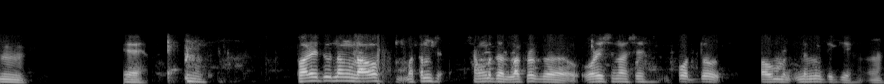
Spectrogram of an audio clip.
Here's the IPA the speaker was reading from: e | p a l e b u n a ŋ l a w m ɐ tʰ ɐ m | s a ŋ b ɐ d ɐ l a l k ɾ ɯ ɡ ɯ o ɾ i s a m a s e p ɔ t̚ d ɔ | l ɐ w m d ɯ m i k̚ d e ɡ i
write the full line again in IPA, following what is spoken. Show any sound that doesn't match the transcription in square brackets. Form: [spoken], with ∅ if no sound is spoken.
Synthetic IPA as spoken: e | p a [ɾ] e [d] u n a ŋ l a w m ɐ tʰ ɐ m | s a ŋ b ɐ d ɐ l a [∅] k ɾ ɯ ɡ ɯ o ɾ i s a [n] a s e p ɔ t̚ d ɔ | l [a] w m [n] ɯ m i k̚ d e ɡ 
